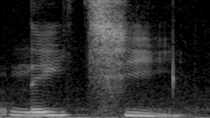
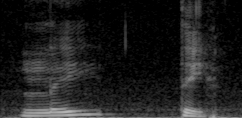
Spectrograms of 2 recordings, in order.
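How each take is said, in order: First: The final vowel is reduced, as in casual speech. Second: The final vowel is said as a clear E. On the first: This is how the word sounds in the speaker's regional accent. "Eu posso falar leite" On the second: This is how the word is spelled in standard writing. "eu tenho que escrever leite"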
